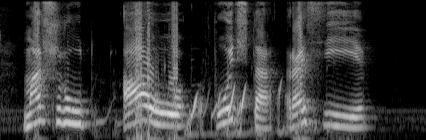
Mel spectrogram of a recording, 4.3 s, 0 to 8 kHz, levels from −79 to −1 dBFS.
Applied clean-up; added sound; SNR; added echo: none; Water / Liquid; 13 dB; none.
